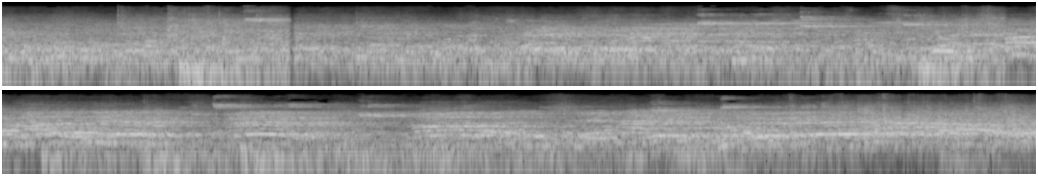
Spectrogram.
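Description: A basketball bouncing on a gym's hardwood court during play, with voices shouting over it, from about halfway on, echoing in a large hall.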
